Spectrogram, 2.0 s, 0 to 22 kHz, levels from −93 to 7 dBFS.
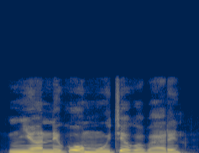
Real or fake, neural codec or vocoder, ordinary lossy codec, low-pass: fake; codec, 24 kHz, 3.1 kbps, DualCodec; none; 10.8 kHz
